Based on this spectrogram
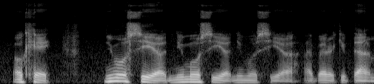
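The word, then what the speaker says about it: Pneumousia: Oh, so that's how it's pronounced. Pneumosia. I kept my. I don't know why I keep my first initial thought was pneumonia, but it's pronounced pneumosia. Okay, pneumosia.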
